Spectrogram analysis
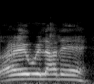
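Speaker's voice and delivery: high, loud attempt at Scottish; bad Scottish accent. Shown as a demonstration. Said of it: "can't fucking do a Scottish one".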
